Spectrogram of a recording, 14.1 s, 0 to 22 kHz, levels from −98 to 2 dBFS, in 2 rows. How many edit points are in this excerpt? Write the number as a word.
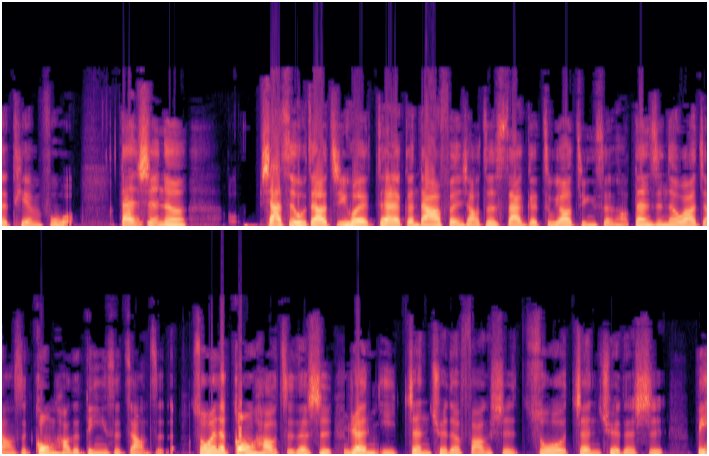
two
